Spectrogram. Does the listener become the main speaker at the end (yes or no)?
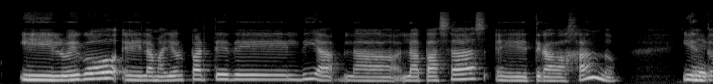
no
